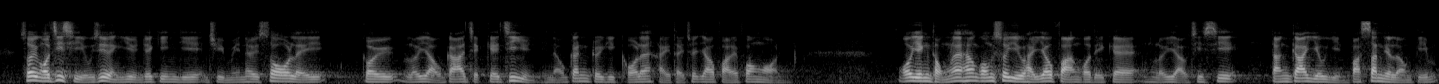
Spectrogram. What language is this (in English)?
Cantonese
